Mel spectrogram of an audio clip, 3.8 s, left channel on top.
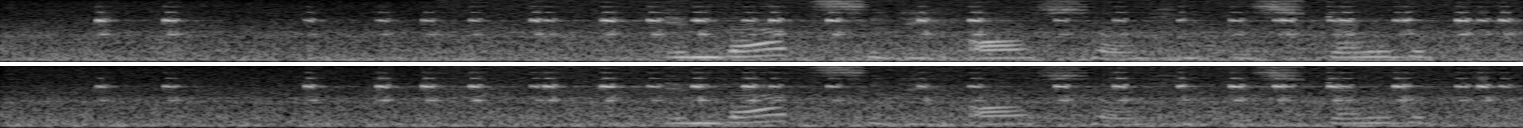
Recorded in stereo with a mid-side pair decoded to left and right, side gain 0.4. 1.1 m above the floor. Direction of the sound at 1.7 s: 40° left.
